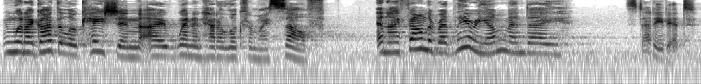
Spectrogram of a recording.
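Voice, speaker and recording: A woman's voice: high voice, expressive, moderate pace, fairly bright tone. Echoing reverb, background noise, brash female dwarf smith, blunt, wry, defensive, game cutscene. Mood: defensive, earnest. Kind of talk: video game cutscene acting.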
